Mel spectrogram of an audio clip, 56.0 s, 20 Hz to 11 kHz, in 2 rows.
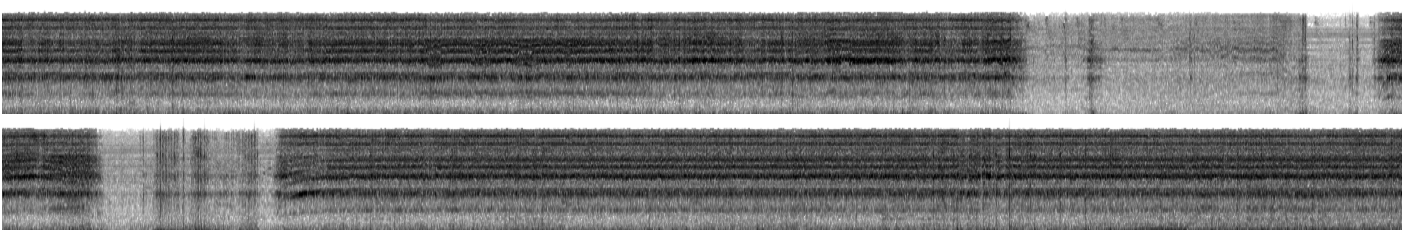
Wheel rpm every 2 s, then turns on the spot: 160, 160, 160, 160, 160, 160, 160, 160, 160, 160, 30, 10, 0, 30, 140, 20, 40, 160, 160, 160, 160, 160, 160, 160, 160, 160, 160, 160.
20-22 30-32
